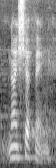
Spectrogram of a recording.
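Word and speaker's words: Nyköping: our sheet we wrote out nycoping and it's pronounced nice shepping and we spent many many crowns many dollars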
